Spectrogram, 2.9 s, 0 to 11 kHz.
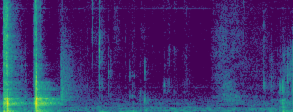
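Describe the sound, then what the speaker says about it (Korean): Two sharp knife chops on a cutting board as ginger and garlic are cut small for a lettuce dish, the strokes close together at the start, followed by faint scattered taps and near-silence. "생강 마늘 크기 1개도 작게 잘라서"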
